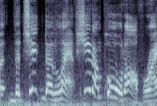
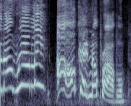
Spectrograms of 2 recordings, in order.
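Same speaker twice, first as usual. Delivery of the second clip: very high-pitched "oh, really", then falsely agreeable; mock surprise. To the manager throwing her out, sarcastically surprised. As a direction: feign surprise, then fake compliance. Retort to being thrown off property.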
